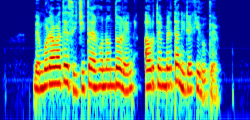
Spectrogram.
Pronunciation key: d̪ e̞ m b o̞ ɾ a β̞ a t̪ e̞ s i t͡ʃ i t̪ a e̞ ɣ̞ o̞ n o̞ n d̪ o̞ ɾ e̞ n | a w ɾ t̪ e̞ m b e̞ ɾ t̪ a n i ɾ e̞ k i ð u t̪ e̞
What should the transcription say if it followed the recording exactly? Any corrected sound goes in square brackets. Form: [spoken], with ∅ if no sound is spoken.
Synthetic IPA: d̪ e̞ m b o̞ ɾ a β̞ a t̪ e̞ s i t͡ʃ i t̪ a e̞ ɣ̞ o̞ n o̞ n d̪ o̞ ɾ e̞ n | a w ɾ t̪ e̞ m b e̞ ɾ t̪ a n i ɾ e̞ k i ð u t̪ e̞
